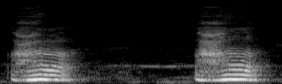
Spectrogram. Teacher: سینے سے سانس اور آواز دونوں آ رہی ہیں، ہمس اس میں موجود ہے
